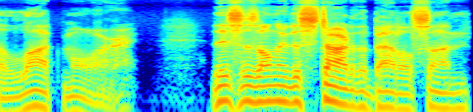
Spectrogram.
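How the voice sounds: A man uses a put-on character voice, low-pitched with big pitch swings. The recording is very clean, with a silent background. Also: moderate pace.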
